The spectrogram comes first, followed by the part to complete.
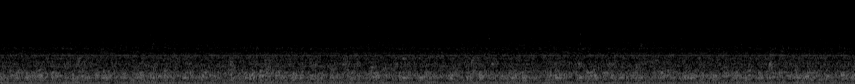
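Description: Steady bubbling and hiss of aquarium filtration and aeration in a fish room, with a faint low hum underneath.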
